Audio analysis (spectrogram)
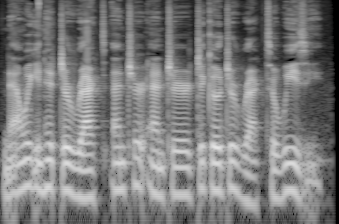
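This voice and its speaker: Creaky-voiced man giving instructional commentary. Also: mid-range voice, fairly even intonation, fairly quick. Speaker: flight instructor narrating. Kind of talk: explanatory instructional commentary over flight footage.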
